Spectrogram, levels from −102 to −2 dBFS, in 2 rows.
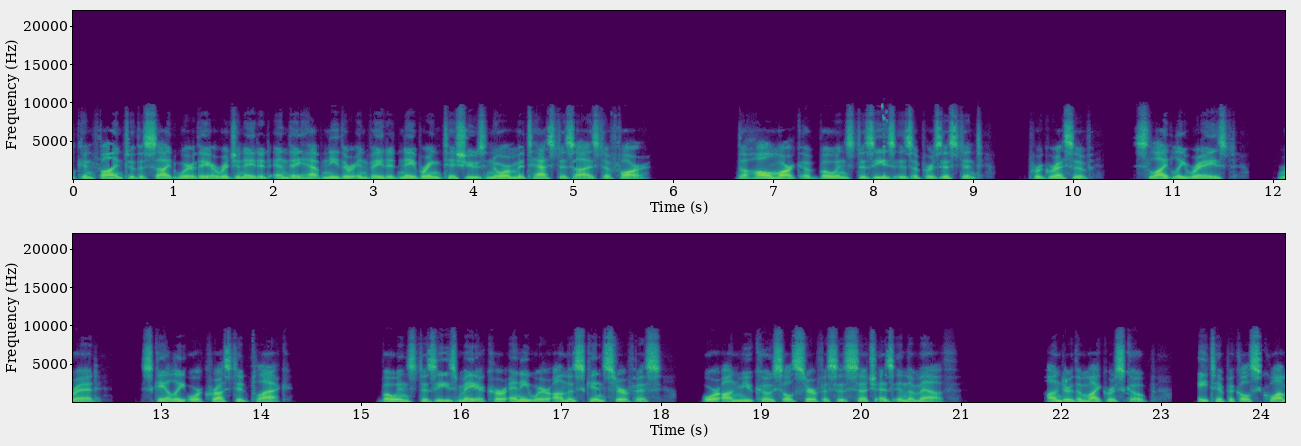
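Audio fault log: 8.08–8.12 s, 9.16 s, 13.91 s and 22.04 s, corrupt frame decoded: short chirps and blips. The first, at about 34 ms, is the loudest, peaking near -15 dBFS. The one at 22.04 s is moderate, around -30 dBFS, and those at 9.16 s and 13.91 s are faint, near -50 dBFS. Each time, damaged bits in one or a few compressed frames were decoded anyway, so misread gains and codes put energy at the wrong frequencies for roughly a frame's length.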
